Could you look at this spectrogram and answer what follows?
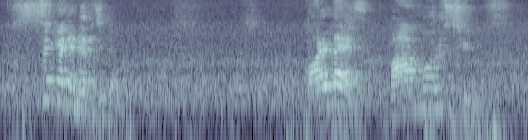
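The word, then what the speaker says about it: Balmer: अब बामर सीरीज को हम L साइलेंट है, बाल्मर सीरीज नहीं, बामर सीरीज।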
